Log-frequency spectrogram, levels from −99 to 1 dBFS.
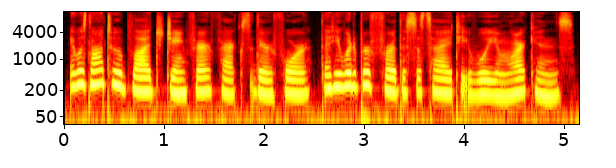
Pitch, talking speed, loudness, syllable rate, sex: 195 Hz, 210 wpm, -19 LUFS, 6.1 syllables/s, female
